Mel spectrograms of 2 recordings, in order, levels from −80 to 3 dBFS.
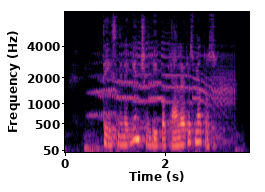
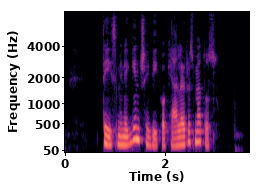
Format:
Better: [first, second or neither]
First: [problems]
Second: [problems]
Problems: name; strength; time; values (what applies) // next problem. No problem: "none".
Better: second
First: background sound (Door); 13 dB below the speech // room echo; dies away in 0.6 s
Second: none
